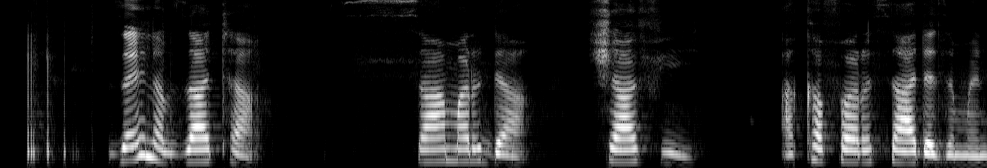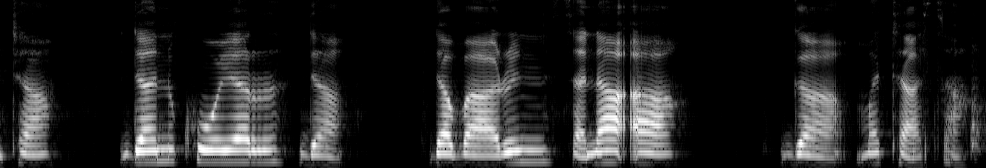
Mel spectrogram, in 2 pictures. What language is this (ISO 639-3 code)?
hau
